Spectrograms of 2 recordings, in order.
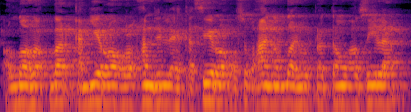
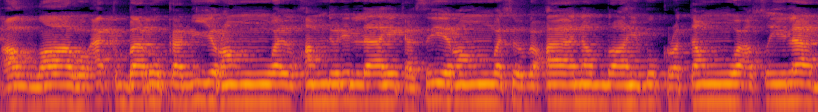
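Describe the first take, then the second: First: The word endings are clipped off without linking. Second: The word endings are fully pronounced and linked. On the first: The speaker calls it wrong. "Yang salah apa?" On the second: The speaker calls it right. "Baru betul"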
